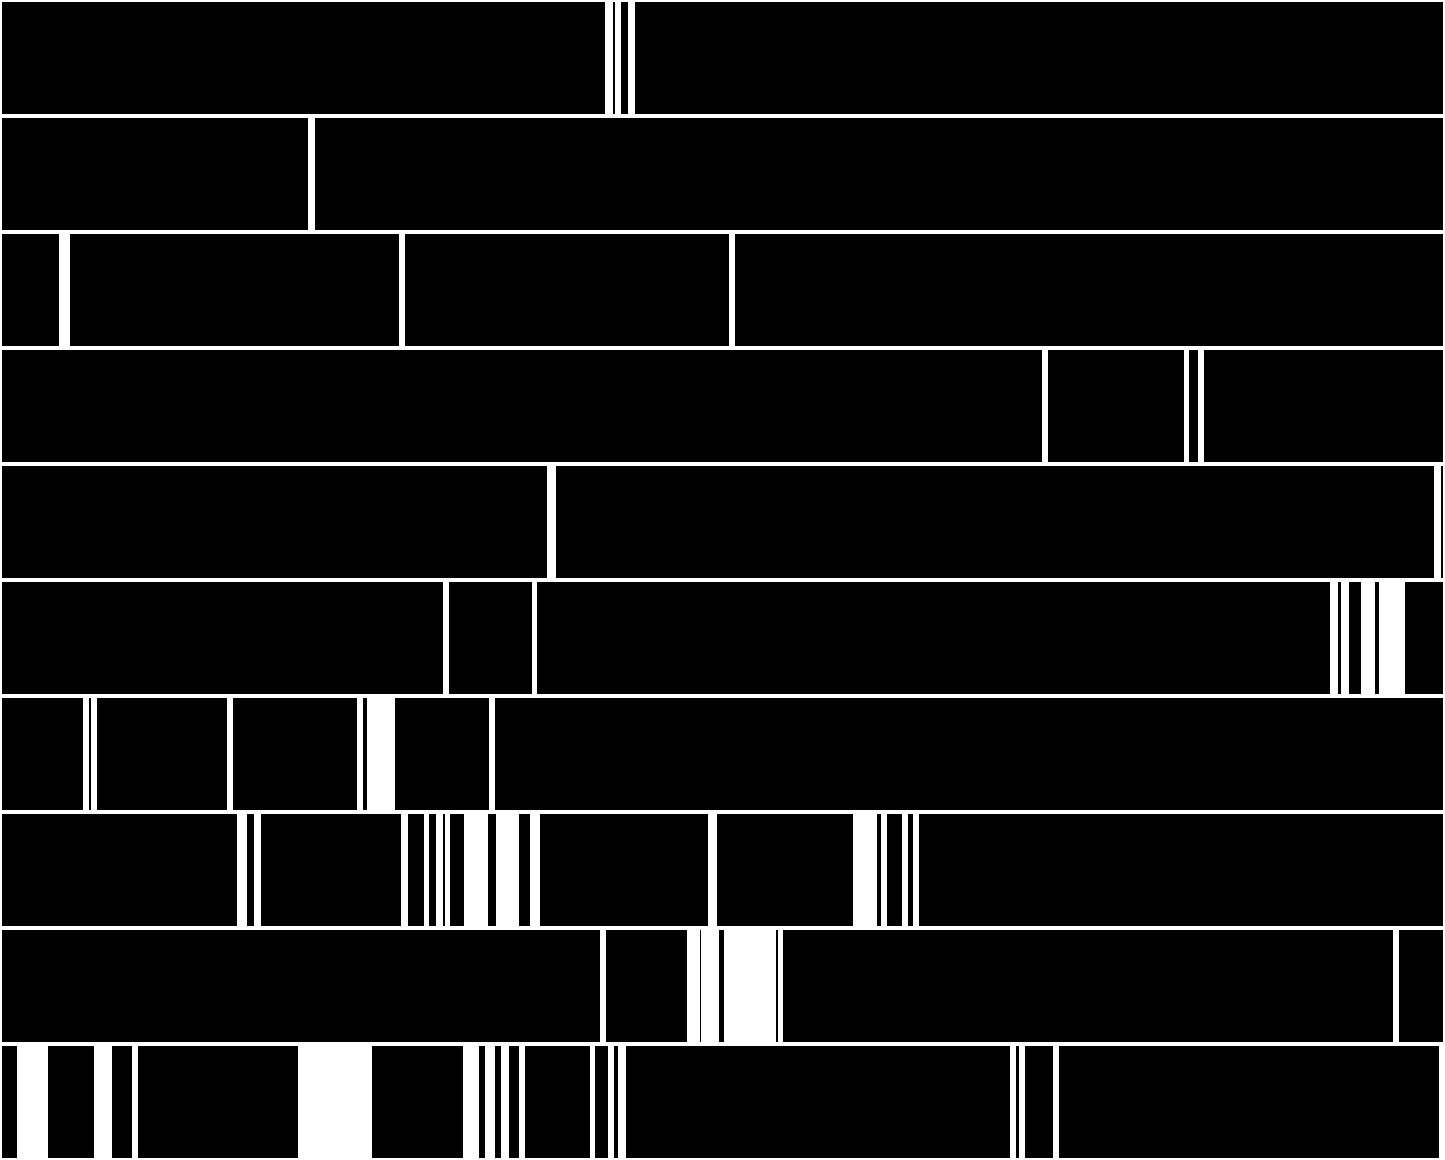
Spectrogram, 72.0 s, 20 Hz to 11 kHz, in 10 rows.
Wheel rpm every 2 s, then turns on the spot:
0, 0, 0, 0, 0, 0, 0, 0, 0, 0, 0, 0, 0, 0, 0, 0, 0, 0, 0, 0, 0, 0, 0, 0, 0, 0, 0, 0, 0, 0, 0, 0, 0, 0, 0, 0.
none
